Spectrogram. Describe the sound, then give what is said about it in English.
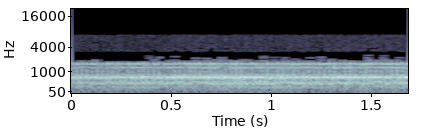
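A telephone rings with a steady, unbroken electric tone that holds for a couple of seconds at a fairly loud level, with no voices. “There's the phone. Answer it.”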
